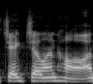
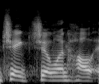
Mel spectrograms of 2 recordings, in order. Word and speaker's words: Jake Gyllenhaal: Rhymes with Hake Billenhall. – Yes. So I woke up Sunday morning and trending on Twitter was Jake Gyllenhaal.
